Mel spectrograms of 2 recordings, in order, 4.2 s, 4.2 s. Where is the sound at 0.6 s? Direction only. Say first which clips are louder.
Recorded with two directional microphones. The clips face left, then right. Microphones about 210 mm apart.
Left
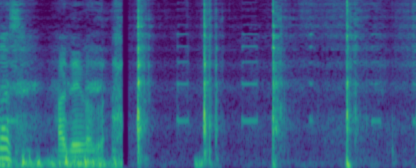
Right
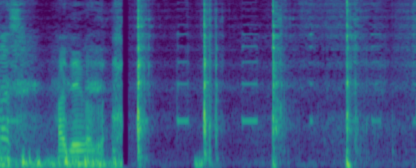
Right 1 dB; centre (ahead or behind).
